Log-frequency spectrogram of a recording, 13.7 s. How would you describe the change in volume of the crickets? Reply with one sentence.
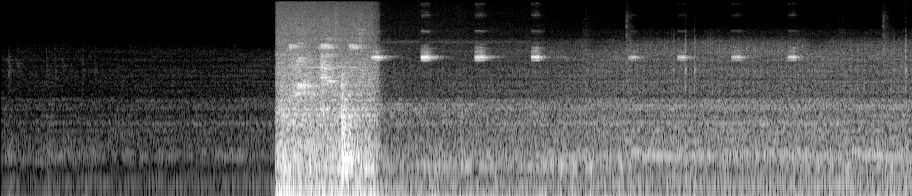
The loudness of the crickets goes down.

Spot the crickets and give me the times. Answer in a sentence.
The crickets can be heard from 4.1 to 13.6 s.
